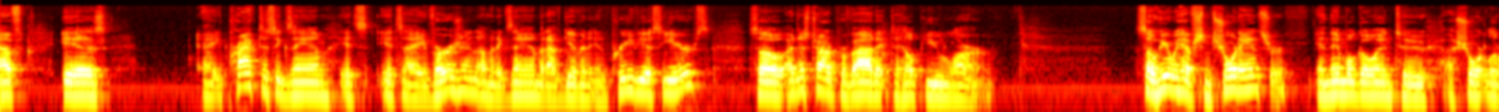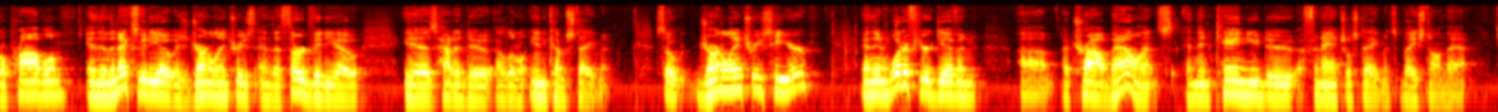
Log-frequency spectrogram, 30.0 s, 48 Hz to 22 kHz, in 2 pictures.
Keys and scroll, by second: 0.1 super+Tab.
